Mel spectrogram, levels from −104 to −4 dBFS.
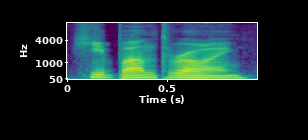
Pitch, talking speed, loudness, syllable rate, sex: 125 Hz, 190 wpm, -16 LUFS, 4.7 syllables/s, male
